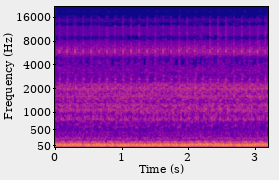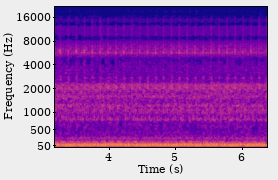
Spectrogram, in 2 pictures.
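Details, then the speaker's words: Fuel-injected Corvette V8 at idle with quick, even valve-train ticking about three per second. Thought to come from cylinder three, likely the exhaust rocker with excess valve lash; lash adjustment planned. "now the ticking seems to come from over here number three exhauster intake i think the exhaust one is the problem"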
